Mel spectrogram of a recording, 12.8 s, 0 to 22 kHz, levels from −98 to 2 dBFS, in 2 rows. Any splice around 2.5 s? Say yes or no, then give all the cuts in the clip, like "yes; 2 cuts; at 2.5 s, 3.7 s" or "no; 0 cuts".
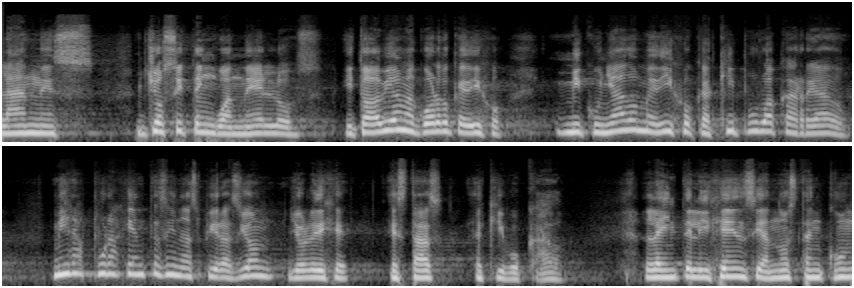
yes; 1 cut; at 2.5 s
